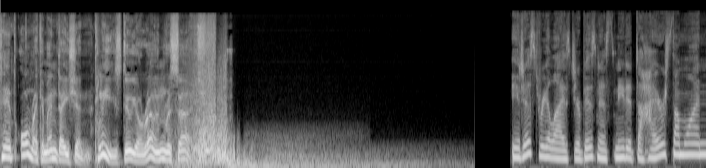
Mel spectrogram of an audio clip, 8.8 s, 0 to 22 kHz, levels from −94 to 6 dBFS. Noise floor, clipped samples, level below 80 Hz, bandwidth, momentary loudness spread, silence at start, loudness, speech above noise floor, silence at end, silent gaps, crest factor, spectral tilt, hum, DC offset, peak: -47 dBFS; under 0.1%; -34 dBFS; 17 kHz; 20 LU; 0 s; -14 LUFS; 33 dB; 0 s; 5.93-6.37 s; 14 dB; -5 dB/octave; none; under 0.1%; -2 dBFS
